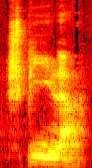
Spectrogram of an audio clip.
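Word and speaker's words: Spieler: have for example see i don't pronounce are quite there it's somewhat of an ah so spiela or um and for both here spiela and zenger the singer the e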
